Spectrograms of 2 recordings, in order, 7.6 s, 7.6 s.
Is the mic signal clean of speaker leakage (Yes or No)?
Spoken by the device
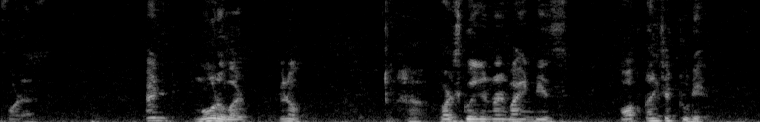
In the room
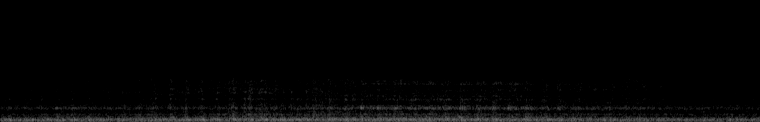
Yes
